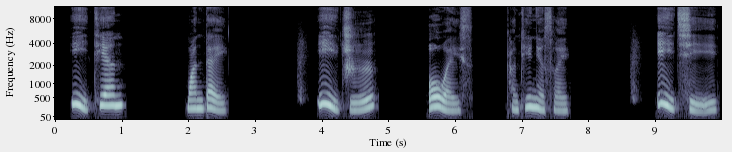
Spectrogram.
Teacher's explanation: When 一 comes before a non-falling word, it sounds falling.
